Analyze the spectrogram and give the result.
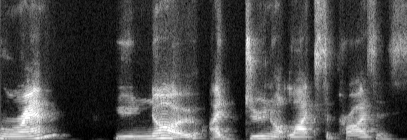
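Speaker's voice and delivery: play-acted, deadly serious tone, low voice. Speaker retells what a boy said to him, imitating a really serious voice. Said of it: "in this really, really serious voice".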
